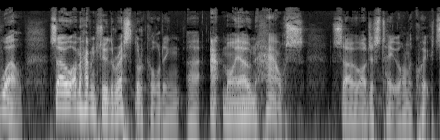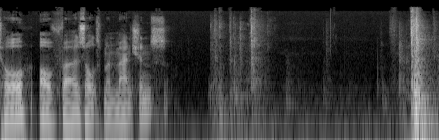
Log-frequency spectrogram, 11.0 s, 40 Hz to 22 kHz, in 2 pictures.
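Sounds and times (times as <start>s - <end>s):
speech: 0.0s - 8.6s
door handle rattling: 8.1s - 8.9s
door opening: 8.1s - 8.9s, 10.3s - 10.9s.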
